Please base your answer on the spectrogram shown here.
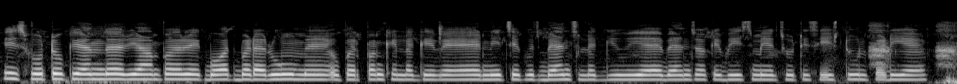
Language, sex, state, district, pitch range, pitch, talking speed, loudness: Hindi, female, Rajasthan, Bikaner, 220-230 Hz, 225 Hz, 200 wpm, -16 LUFS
